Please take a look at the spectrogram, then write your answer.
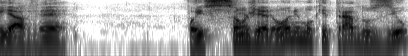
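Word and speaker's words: Yahweh: e tem religião aí igrejas né protestantes que falam Javé mas é yaveh foi São Jerônimo que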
